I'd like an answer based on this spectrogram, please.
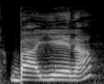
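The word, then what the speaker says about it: ballena: words at the back yena with with which is whale which is a great word and it has two l so the two else are pronounced like a y by ye na isn't that interesting spanish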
